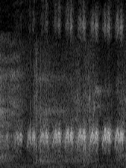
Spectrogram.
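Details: Cactus wren (Campylorhynchus brunneicapillus) calling early in the morning beside a steep power-line service road through desert with prickly pear near Canyon Lake: a fast, harsh, chugging series of raspy notes, steady in pitch.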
